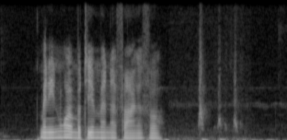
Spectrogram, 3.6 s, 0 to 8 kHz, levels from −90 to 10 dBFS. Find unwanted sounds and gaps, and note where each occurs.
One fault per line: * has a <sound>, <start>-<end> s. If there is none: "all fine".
* has a whoosh, 2.5-3.1 s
